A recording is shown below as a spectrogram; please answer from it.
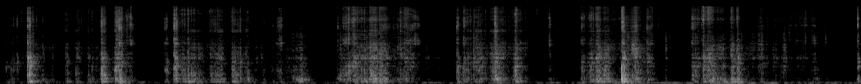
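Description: A metal pick, held in a hand with long metallic nails, scrapes and digs into a solid blue plaster excavation block with a hollowed carving area. The result is a dense run of dry, rasping scratches in short bursts with brief pauses, bright and broadband with little ring.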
